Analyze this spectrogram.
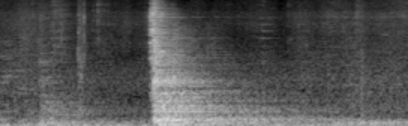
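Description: A metal ladder unfolds with a loud clank.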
